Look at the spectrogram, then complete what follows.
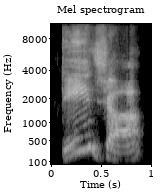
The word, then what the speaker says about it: Dijah: right ready everyone bang your hands together for dja thank you that's my name no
